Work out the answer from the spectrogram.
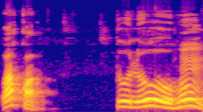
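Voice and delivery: "ওয়াকতুলুহুম" slowly, with a jolt after ওয়াক; pushed consonant. Shown as a demonstration. Teacher reciting "ওয়াকতুলুহুম" for learners, slow with a pushed ক. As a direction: bounce the ক, then draw out "ওয়াকতুলুহুম". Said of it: "ধাক্কা মেরে".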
